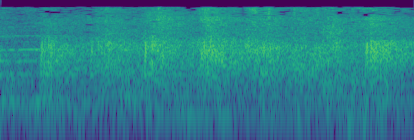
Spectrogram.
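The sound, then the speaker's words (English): A church audience applauds during a Good Friday service, a steady and moderately loud patter of clapping that continues without a break, with no talk over it. “Give her a round of applause as well.”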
